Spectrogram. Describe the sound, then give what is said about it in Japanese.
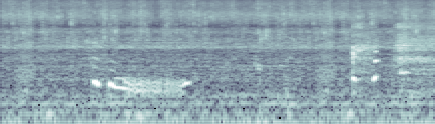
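Steady, hissing shower spray runs throughout at a moderate level as a man's genitals are rinsed off, with a few brief soft vocal sounds rising faintly over the rushing water. “行ったばっかりで敏感なおちんぽにシャワー当てるのくすぐったいかもしれませんけど、我慢しててくださいね。”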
